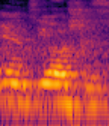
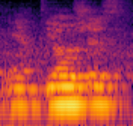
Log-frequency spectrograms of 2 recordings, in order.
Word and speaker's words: Antiochus: So, a lot of times with the name Antiochus, a lot of times you talk to brothers, Israelite brothers, you're going to see a lot of times you're going to pronounce it as Antiochus. When you go into his historical accounts, you see them, they're going to pronounce it as Antiochus. So it's interchangeable, because my slave name is Ezekiel, right?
